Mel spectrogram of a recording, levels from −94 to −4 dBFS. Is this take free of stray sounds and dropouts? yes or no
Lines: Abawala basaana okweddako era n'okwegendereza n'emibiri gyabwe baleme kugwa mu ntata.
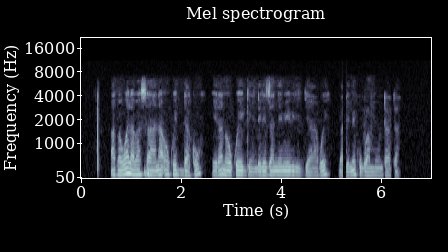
no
